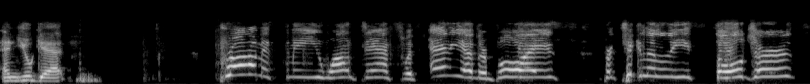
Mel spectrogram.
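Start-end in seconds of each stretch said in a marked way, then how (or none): 2.1-7.9 very high, bright, pingy voice with sibilant S. Recreating a line in a voice made to travel: higher, pingy voice, sibilant s. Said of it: "to be higher and to make my voice more pingy so that it would travel more, combined with perhaps a little bit of a sibilant S".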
